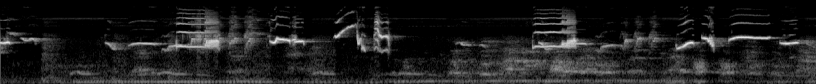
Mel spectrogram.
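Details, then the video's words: Black-breasted Oriental magpie-robin in full vigorous song, varied phrases mixing sweet whistles, sharp upward sweeps and harsh chattering notes, with a faint low hum underneath. "10 menit masteran kacer dada hitam GACOR"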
